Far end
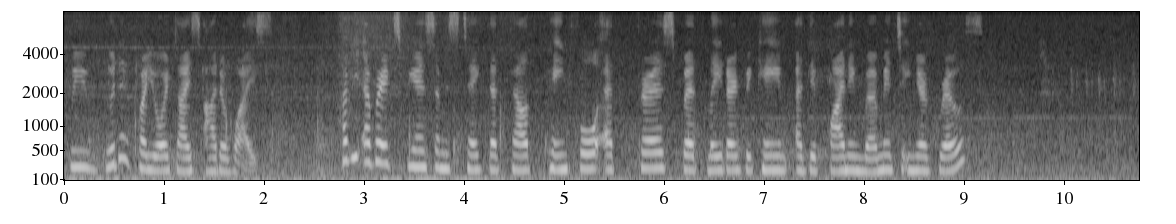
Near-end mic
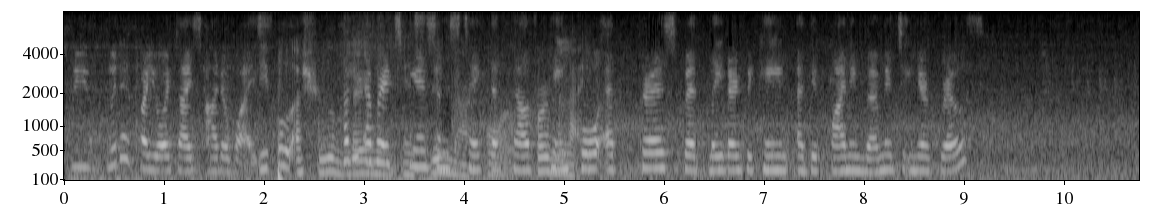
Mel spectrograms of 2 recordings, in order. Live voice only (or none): people assume learning is linear or formulaic.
